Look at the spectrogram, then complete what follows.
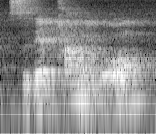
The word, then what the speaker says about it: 스데파노: 그런데 정확하게 발음하면 자막에 보시는 대로 스데반 집사는 스데파노이고 고린도 사람 스데바나는 스데파나입니다.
